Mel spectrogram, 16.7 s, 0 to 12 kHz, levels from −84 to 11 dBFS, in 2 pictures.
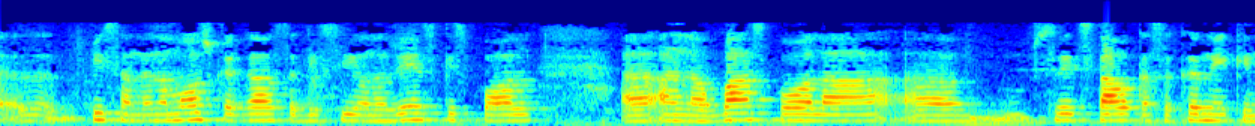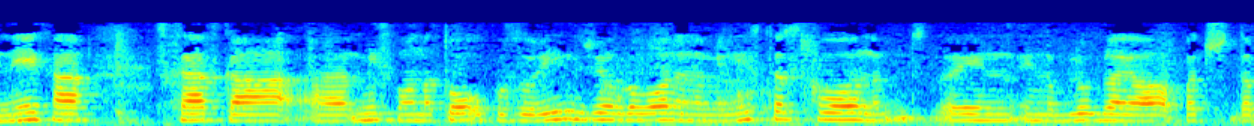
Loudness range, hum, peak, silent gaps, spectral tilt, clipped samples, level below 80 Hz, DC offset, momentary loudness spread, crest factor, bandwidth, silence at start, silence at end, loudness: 3 LU; none; 0 dBFS; none; -7 dB/octave; under 0.1%; -44 dBFS; under 0.1%; 11 LU; 16 dB; 6.6 kHz; 0 s; 0 s; -17 LUFS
